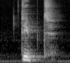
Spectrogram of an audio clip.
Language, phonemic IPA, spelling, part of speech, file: Dutch, /tɛɪ̯pt/, typt, verb, Nl-typt.ogg
- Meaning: inflection of typen: 1. second/third-person singular present indicative 2. plural imperative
